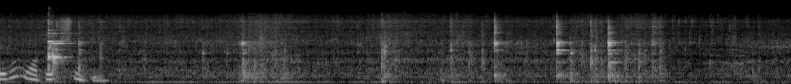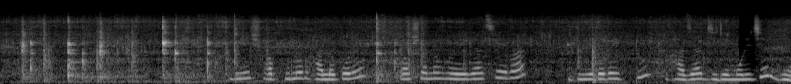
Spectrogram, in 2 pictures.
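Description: A wooden spoon scrapes and knocks against a metal pot.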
